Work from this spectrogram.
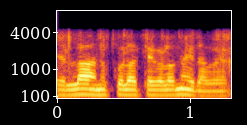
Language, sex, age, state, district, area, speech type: Kannada, male, 45-60, Karnataka, Davanagere, urban, conversation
